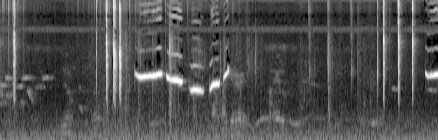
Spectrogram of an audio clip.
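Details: Female white-rumped shama, whose song is meant to make males sing: after scattered clicks, five strong whistled notes step down and then up in pitch. More clicks follow and a fresh whistle starts at the end.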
